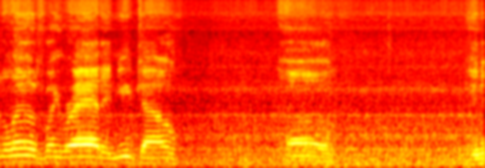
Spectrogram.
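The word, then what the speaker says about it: Eutaw: Uh, and it's not spelled like Utah and the state of Utah. It's Utah, Alabama. It's spelled E W T A W. Oh, no, excuse me. Eu, T a W. Utah. And please don't mispronounce that.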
